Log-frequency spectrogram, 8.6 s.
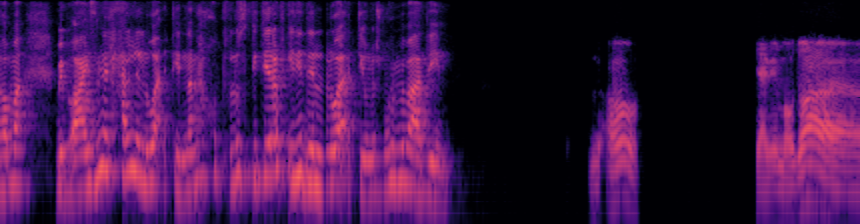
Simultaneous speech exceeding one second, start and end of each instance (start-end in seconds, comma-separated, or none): none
